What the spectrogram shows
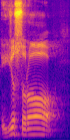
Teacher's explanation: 2 زبر پر وقف کرنا ہو تو ایک زبر کے ساتھ الف پڑھا جاتا ہے، یسرن سے یسرا، ان مع العسر یسرا، فَإِذَا فَرَغْتَ فَانصَبْ، فَإِذَا، الف مدہ، الف ہمیشہ مدہ ہوتا ہے، الف سے پہلے ہمیشہ زبر ہوتا ہے، الف مدہ کو ایک الف کے برابر کھینچ کر پڑھیں گے۔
